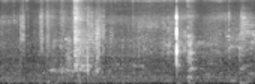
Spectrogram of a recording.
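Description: A plastic ruler taps and slides on paper.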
